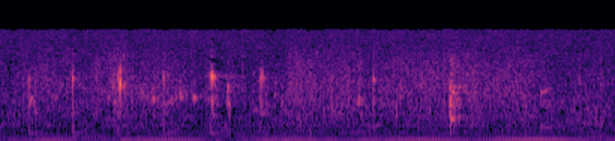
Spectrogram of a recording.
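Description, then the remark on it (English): Liquid trickles and splashes softly from a jug into a cup, a quiet run of small gurgling drips and splatters over a low steady hum, with no voices. “and I brought you a cup, too. Pour me some.”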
